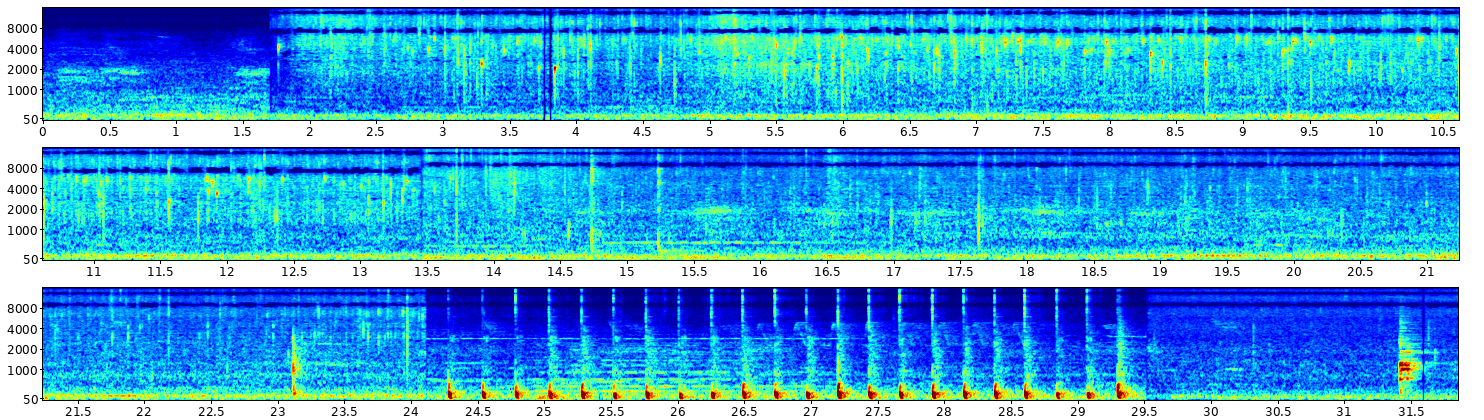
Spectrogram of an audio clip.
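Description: Sliced red onions frying in hot olive oil in a stainless-steel kadhai, the sizzle jumping up about two seconds in and running on steadily. Near the end, a metal spatula knocks against the steel pan about four times a second as the onions are stirred.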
